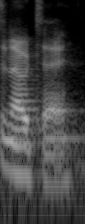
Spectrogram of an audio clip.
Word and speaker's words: cenote: Although, why is cenote? Is that how it's pronounced? Cenote. yes, it is cenote.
